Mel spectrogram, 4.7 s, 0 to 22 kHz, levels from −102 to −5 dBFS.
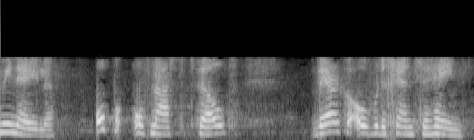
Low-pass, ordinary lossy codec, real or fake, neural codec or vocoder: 7.2 kHz; AAC, 16 kbps; real; none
